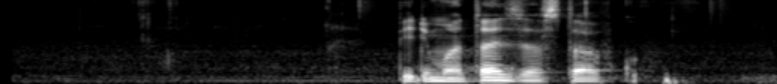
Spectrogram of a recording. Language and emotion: Russian, neutral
